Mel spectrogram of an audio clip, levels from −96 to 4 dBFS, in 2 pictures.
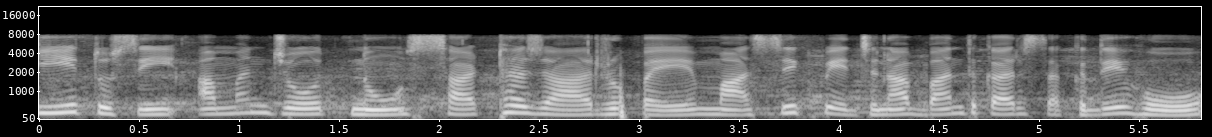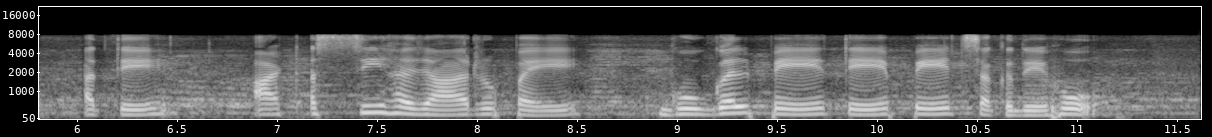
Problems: constant background noise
